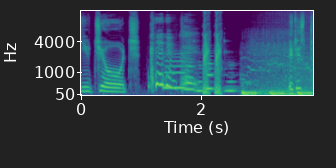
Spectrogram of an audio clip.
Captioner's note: giggling and snorting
